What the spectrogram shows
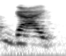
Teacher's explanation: o I de gaita, ele é, na verdade, um glide, ou seja, ele está numa posição assilábica. Ele faz parte da sílaba, numa vogal complexa dentro dessa sílaba gai.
